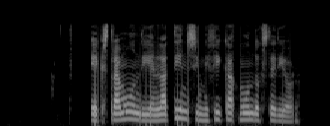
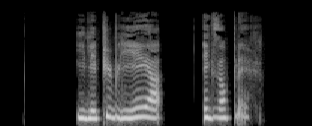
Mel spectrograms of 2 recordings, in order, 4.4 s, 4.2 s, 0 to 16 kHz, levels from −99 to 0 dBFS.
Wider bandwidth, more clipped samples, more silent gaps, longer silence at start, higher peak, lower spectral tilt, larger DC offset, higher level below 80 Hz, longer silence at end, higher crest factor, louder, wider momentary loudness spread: second, 7.6 kHz vs 10 kHz; neither; second, none vs 2.19-2.69 s; first, 1.2 s vs 1.05 s; second, -24 dBFS vs -10 dBFS; second, -3 dB/octave vs -5.5 dB/octave; neither; second, -78 dBFS vs -66 dBFS; second, 0.45 s vs 0.85 s; about the same, 20 dB vs 16 dB; second, -43 LUFS vs -23 LUFS; second, 7 LU vs 14 LU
